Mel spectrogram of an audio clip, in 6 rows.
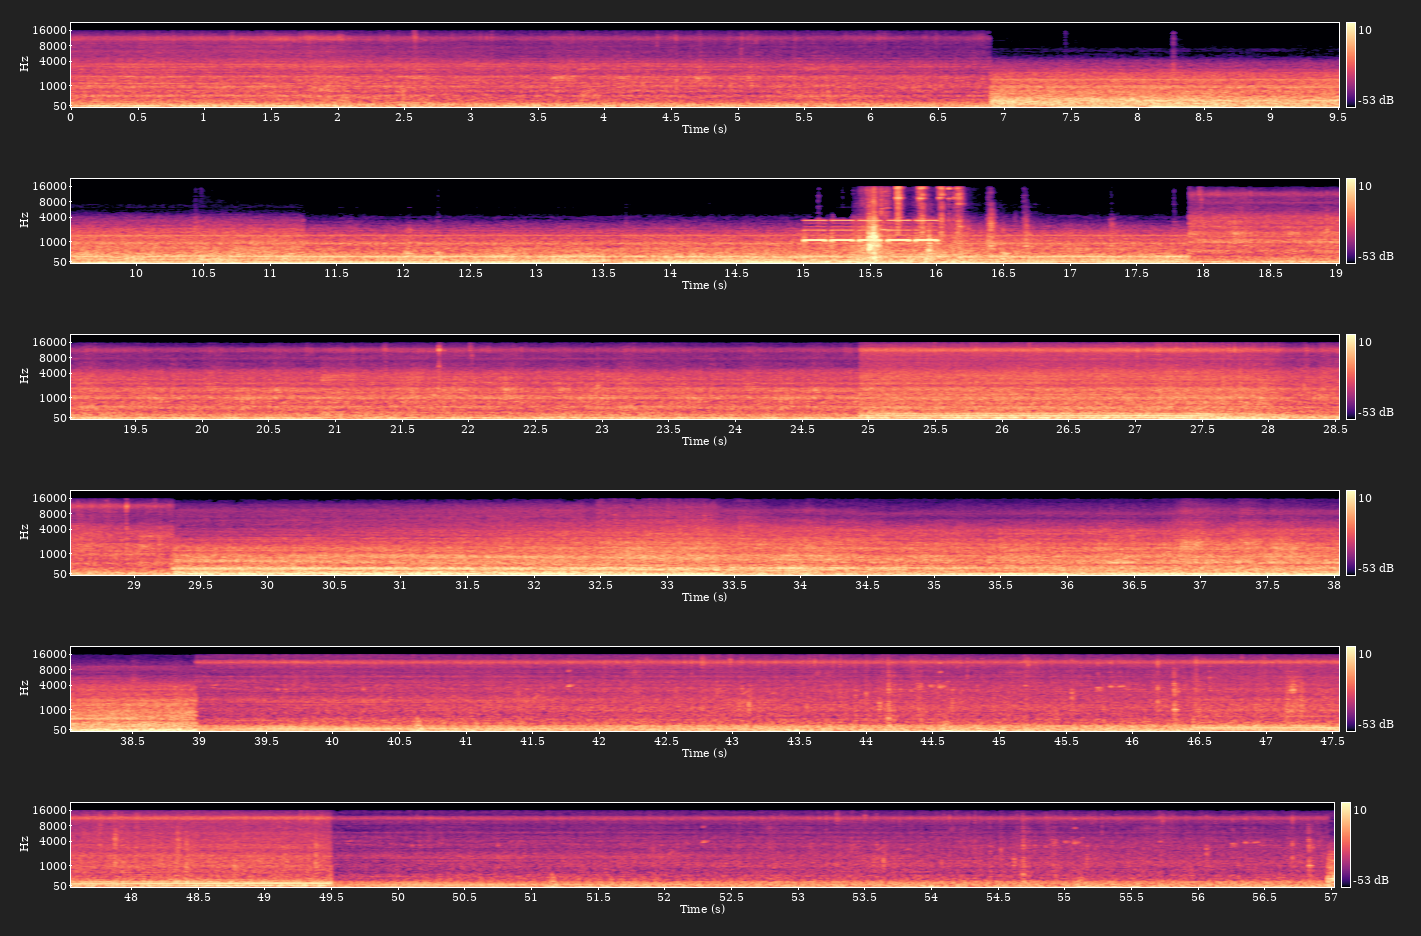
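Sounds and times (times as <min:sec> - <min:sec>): truck engine humming: 0:00.0 - 0:57.0
short electronic beep: 0:15.0 - 0:16.2.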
